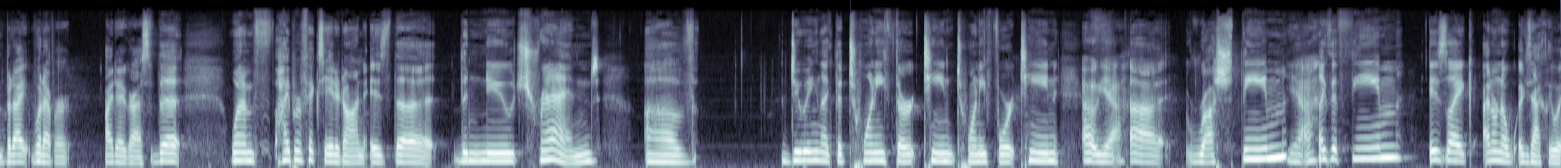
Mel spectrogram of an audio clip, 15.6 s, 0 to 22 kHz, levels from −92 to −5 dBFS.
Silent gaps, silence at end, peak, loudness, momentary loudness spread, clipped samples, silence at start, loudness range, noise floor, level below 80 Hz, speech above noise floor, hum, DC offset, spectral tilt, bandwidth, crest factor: none; 0 s; 0 dBFS; -13 LUFS; 7 LU; under 0.1%; 0 s; 3 LU; -51 dBFS; -38 dBFS; 38 dB; none; under 0.1%; -5 dB/octave; 16.5 kHz; 12 dB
